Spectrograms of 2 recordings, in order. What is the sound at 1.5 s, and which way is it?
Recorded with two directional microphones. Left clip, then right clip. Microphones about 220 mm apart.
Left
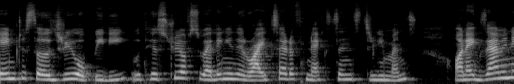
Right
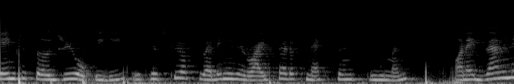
A woman's voice, 20° left (ahead or behind).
